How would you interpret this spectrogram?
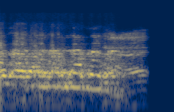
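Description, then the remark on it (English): A person imitates a dog with one long, drawn-out, loud bark, lasting over a second before stopping abruptly into silence. “That was only one person barking.”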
